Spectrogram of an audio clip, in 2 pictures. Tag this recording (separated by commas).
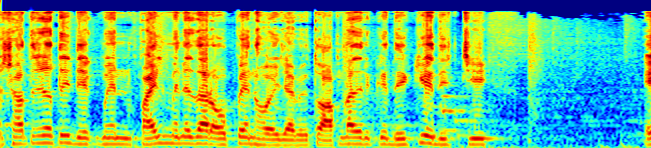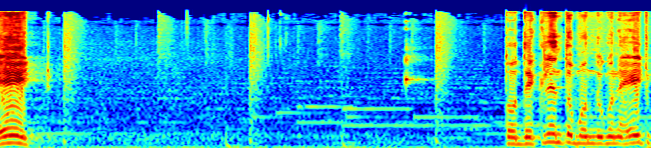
cell phone buzzing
